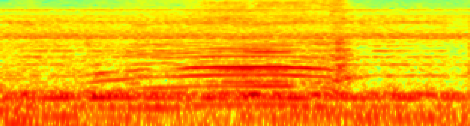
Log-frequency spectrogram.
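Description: A drawn-out, moo-like animal call that rises and then falls in pitch for just over a second, laid over the steady low background music.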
